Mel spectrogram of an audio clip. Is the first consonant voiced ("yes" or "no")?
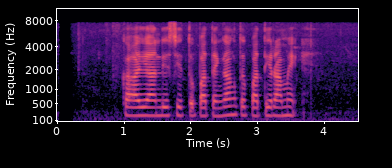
no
